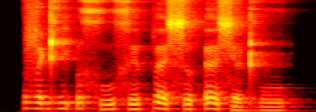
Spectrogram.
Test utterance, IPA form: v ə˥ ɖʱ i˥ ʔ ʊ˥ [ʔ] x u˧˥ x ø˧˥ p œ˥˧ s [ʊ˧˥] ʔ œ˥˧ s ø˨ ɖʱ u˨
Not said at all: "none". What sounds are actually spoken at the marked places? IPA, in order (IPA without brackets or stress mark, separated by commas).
none, ʊ˧˥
